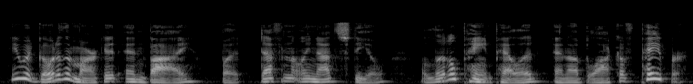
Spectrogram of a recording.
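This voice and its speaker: Reading a children's picture book for his channel, a man speaks at a moderate pace in a medium pitch that swings hugely. He dramatizes the story and quizzes his listeners, and the audio is dull and lo-fi.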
